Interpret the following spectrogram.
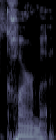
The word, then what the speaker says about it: karma: Some people refer to it as karma. Karma is the Sanskrit version of this word, where the Pali version is pronounced karma.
